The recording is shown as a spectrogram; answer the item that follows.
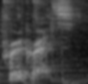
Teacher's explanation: in the noun form you stress the first part of the word where it's in the verb form you stress the second part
